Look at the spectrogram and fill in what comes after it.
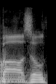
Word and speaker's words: Basel: Is it pronounced Basel? – Basel Division. Yeah, that's how it's pronounced.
